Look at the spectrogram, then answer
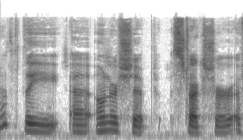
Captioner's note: speaking French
